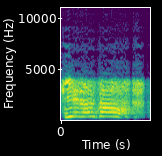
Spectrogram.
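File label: aircraft damaged mood high, speech japanese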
